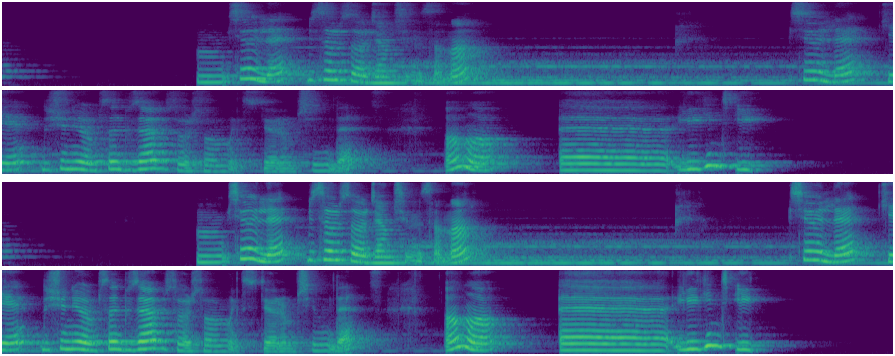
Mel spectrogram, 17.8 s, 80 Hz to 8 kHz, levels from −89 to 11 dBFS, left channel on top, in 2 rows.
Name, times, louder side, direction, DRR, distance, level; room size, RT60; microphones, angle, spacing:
voice 1, 2.0-4.7 7.9-12.5 13.3-13.8 14.5-16.4, right 4 dB, 60° right, 10 dB, 0.6 m, -23 dB
sound 1, 2.2-13.3 13.7-13.8, equal, 45° right, 4.0 m, -38 dB
16.0 x 7.6 x 4.4 m, 0.96 s
head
